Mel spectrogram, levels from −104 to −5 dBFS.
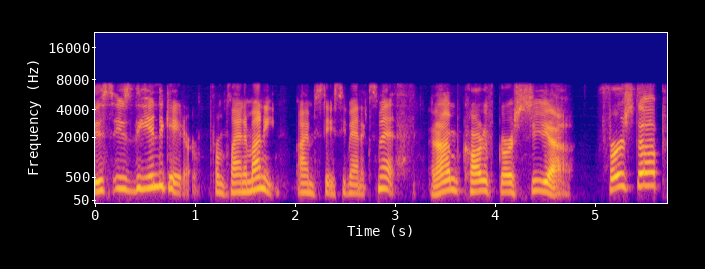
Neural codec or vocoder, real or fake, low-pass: vocoder, 22.05 kHz, 80 mel bands, HiFi-GAN; fake; 7.2 kHz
